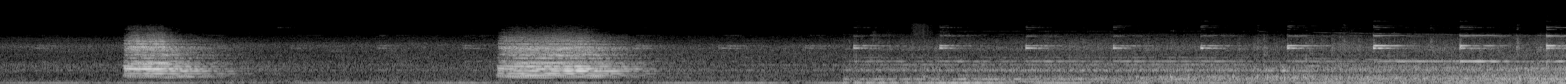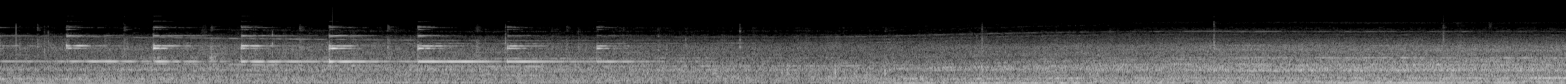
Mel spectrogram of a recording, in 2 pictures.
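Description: Kansas City Southern de México SD60 diesel locomotives sounding two horn blasts as they approach, then rolling close past with their engines and wheels growing louder. A regular ringing tick repeats nearly twice a second through the middle of the pass.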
